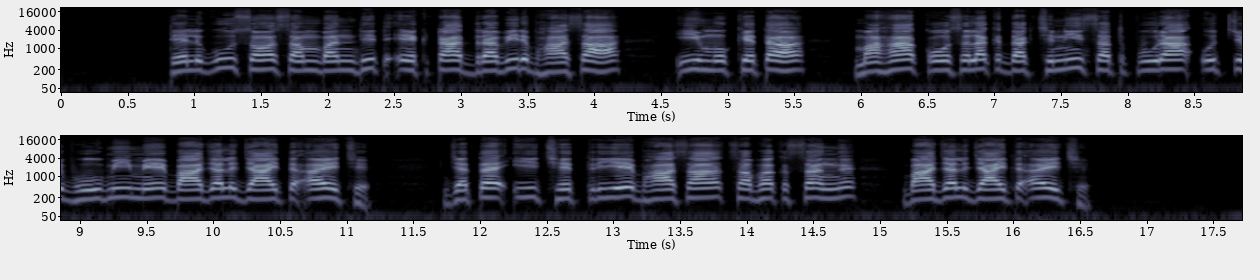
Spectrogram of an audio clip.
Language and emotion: Maithili, neutral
